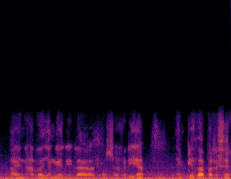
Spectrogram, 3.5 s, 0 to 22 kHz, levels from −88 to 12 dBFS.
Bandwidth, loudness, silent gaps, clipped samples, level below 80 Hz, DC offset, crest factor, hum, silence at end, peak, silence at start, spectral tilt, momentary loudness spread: 8.6 kHz; -25 LUFS; none; under 0.1%; -38 dBFS; under 0.1%; 20 dB; none; 0 s; -4 dBFS; 0 s; -6.5 dB/octave; 10 LU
